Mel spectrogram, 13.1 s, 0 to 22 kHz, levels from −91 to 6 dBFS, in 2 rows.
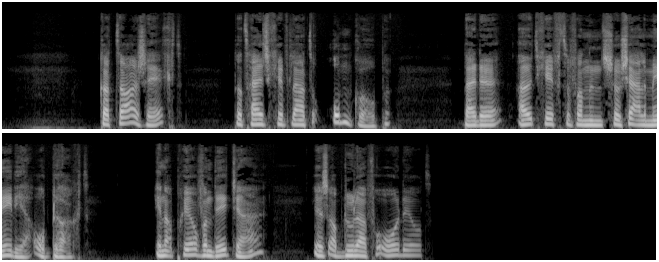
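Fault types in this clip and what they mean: No faults are present.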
